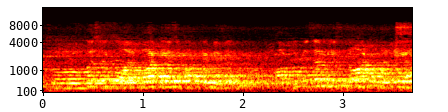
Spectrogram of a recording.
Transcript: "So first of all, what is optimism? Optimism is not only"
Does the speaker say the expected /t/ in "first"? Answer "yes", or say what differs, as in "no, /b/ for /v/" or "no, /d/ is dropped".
no, /t/ is dropped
